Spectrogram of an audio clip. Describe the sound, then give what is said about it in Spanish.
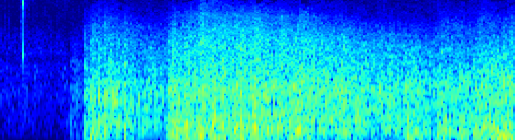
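A loud thunderclap breaks out of near silence as rain begins to fall and keeps rolling with a deep, rumbling roar that stays strong throughout, with no voices present. “Ahora está por caer un, un rayo, un trueno.”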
